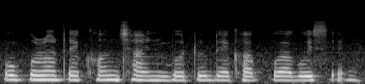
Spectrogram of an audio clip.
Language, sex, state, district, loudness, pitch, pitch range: Assamese, female, Assam, Sonitpur, -14 LUFS, 200 Hz, 190-210 Hz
